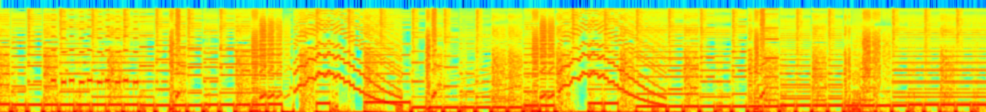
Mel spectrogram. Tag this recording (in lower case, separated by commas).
music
